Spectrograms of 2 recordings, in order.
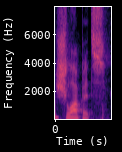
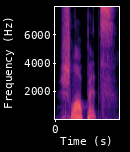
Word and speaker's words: Schlaupitz: us your last name schlopitz slopets if you say it like the old world schlau because it's s-c-h-l-a-uh yeah I always wondered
